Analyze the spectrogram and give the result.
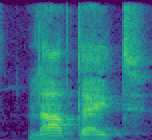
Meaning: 1. load time 2. charging time
- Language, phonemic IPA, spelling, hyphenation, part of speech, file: Dutch, /ˈlaː.tɛi̯t/, laadtijd, laad‧tijd, noun, Nl-laadtijd.ogg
